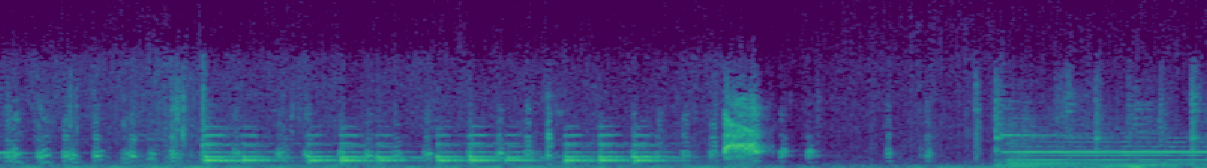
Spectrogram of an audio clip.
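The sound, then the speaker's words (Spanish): Several chickens cluck in a henhouse as a man carrying a clay bowl enters it, a busy overlapping chorus of short, repeated calls with a steady low hum underneath and a brief rustle midway. “A la vez, el hombre camina por el exterior portando un cuenco de barro en la mano y entra en un gallinero.”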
